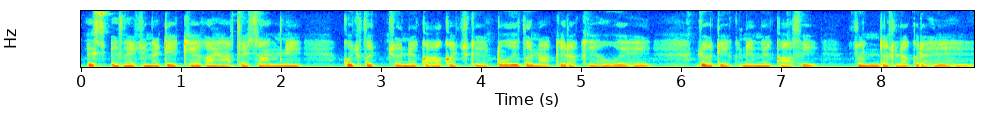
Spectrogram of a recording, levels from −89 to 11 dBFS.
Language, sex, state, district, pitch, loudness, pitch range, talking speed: Hindi, female, Rajasthan, Jaipur, 200 Hz, -17 LUFS, 190-205 Hz, 170 wpm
